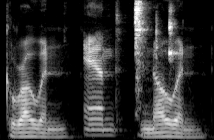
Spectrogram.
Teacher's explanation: past participles like grown and known are sometimes pronounced as growin and knowin with a vowel inserted that probably developed by analogy with other past participles like written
